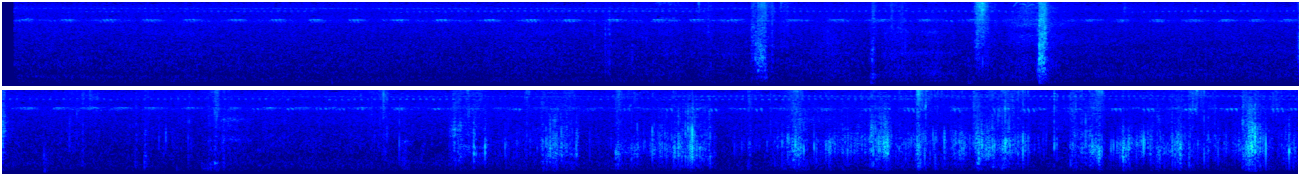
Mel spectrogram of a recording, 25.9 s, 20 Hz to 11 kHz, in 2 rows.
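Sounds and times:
high insect trill: 10.9 - 25.9.

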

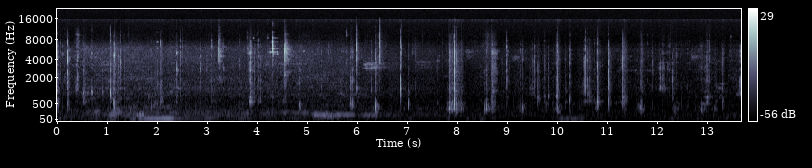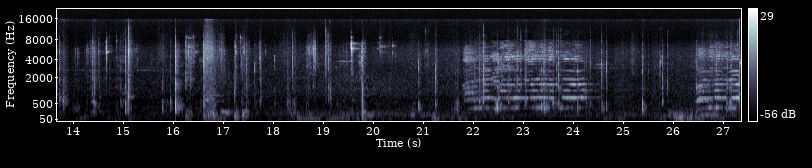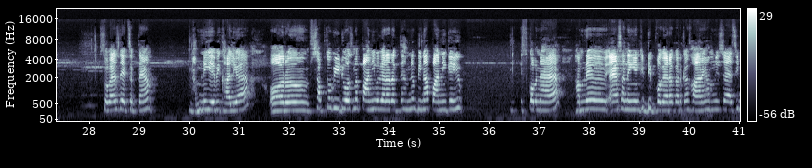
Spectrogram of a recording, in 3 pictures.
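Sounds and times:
chewing hard clay pieces: 0.0 - 27.4.

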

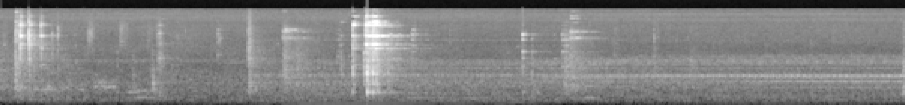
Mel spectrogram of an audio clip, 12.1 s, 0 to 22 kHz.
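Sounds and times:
loud ringing metal clank: 3.5 - 5.9
metal-on-metal clinks: 3.8 - 5.8.

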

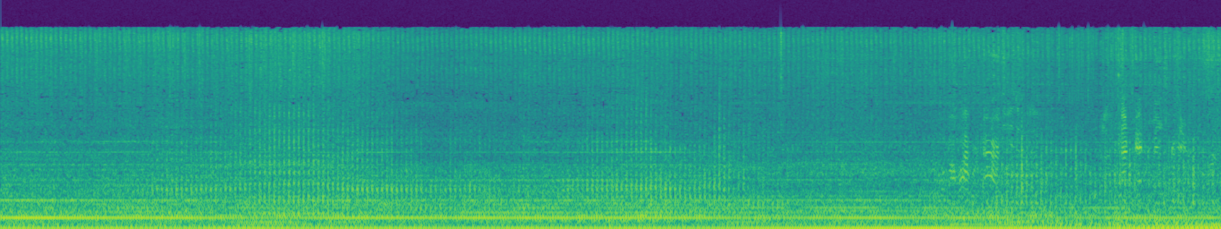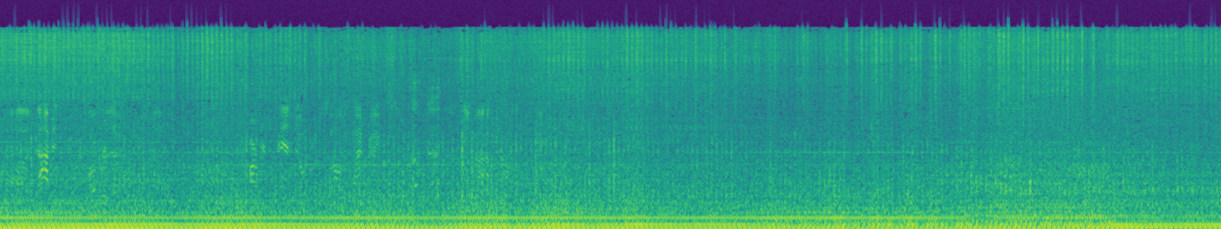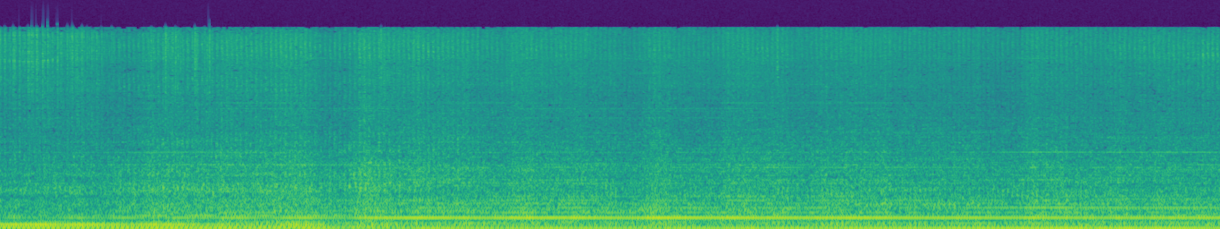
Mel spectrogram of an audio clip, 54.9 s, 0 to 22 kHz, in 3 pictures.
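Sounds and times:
helicopter engine and rotor: 0.0 - 54.9.

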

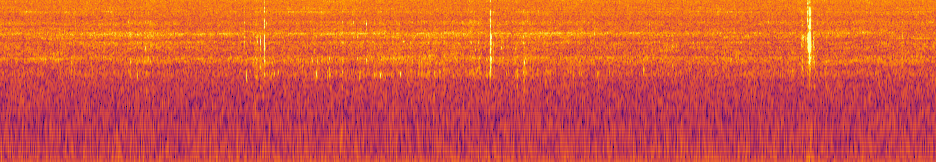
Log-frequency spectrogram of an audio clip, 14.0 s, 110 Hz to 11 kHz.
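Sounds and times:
faint clicks: 3.6 - 8.0.

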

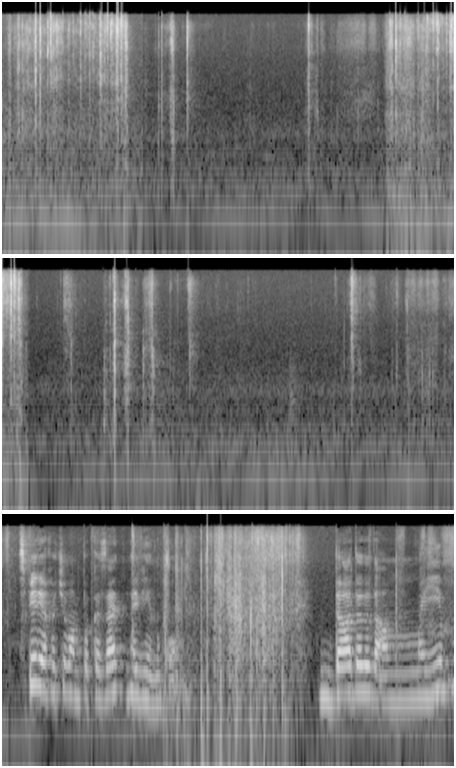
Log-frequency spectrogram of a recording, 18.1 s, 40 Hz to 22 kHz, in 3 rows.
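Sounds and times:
paper sticker rustling: 4.1 - 6.4, 13.8 - 16.2.

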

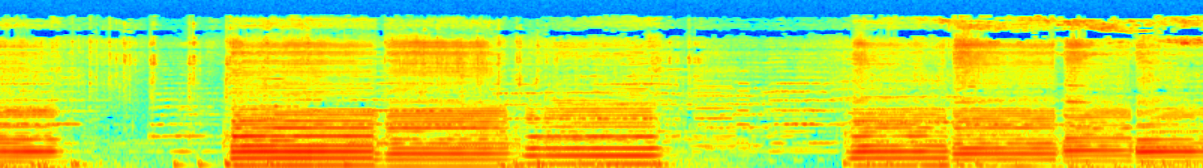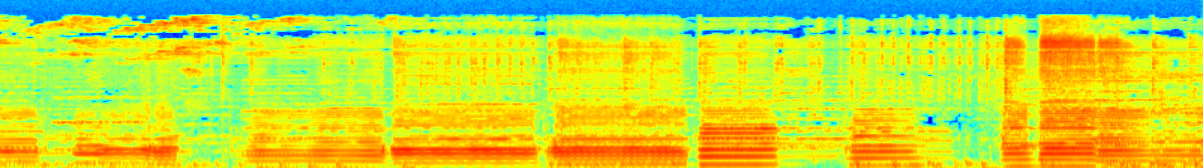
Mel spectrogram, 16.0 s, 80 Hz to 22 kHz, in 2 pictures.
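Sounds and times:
baritone saxophone: 0.0 - 16.0
marching band playing chords: 0.0 - 16.0.

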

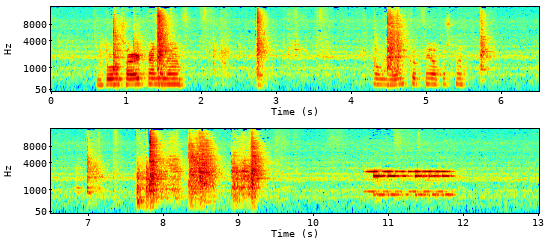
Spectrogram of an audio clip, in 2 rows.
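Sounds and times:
short electronic ringing tone: 10.7 - 12.0.

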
